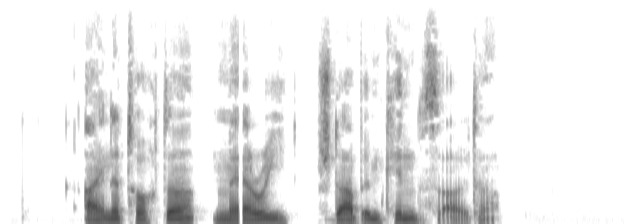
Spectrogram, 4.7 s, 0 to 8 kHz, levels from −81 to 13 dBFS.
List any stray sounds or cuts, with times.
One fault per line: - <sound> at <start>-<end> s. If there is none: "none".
- dropout at 1.8-1.8 s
